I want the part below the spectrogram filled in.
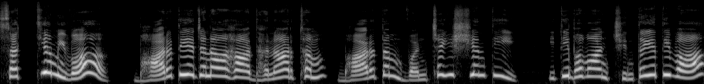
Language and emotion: Sanskrit, surprised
